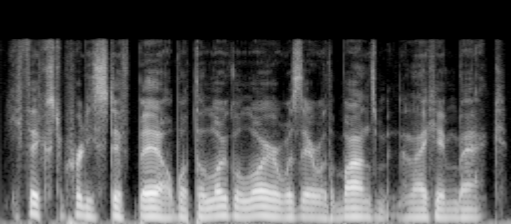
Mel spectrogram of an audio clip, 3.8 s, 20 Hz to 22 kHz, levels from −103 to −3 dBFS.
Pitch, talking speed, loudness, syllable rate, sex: 110 Hz, 295 wpm, -18 LUFS, 6.8 syllables/s, male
